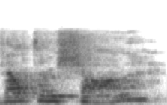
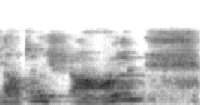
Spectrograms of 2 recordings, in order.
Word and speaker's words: Weltanschauung: The way you pronounce that is Weltanschauung, okay, Weltanschauung.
